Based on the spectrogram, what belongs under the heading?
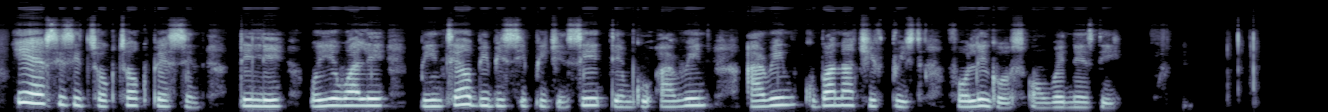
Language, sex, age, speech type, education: Nigerian Pidgin, female, 15-29, spontaneous, tertiary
